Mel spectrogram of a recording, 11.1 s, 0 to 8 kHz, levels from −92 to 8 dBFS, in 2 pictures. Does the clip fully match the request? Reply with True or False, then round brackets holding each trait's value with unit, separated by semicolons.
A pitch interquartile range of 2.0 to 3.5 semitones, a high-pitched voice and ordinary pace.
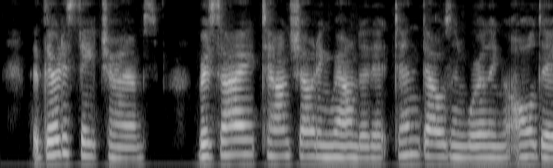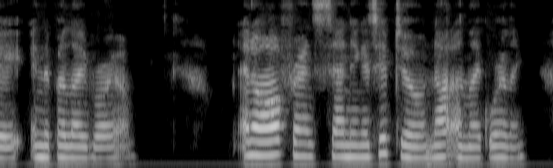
True (2.6 semitones; 215 Hz; 145 wpm)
